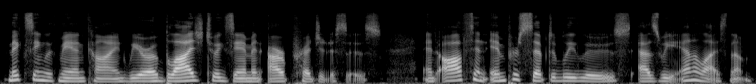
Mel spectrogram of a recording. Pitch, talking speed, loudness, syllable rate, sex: 160 Hz, 145 wpm, -20 LUFS, 5.4 syllables/s, female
